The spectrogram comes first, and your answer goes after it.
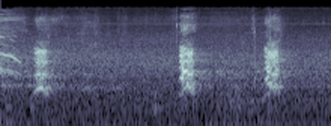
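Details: Samoyed puppies playing in the snow give three short, sharp, yapping barks, one early and two close together near the end, over a quiet background hiss.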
